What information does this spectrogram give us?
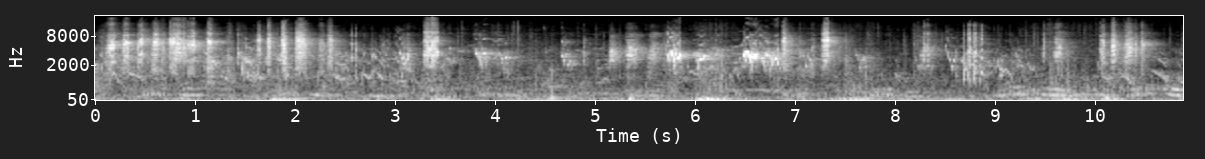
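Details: Budgies chirping and chattering almost nonstop, rapid high squeaky notes and short harsh squawks tumbling over one another in uneven bursts, with occasional soft low thumps underneath.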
